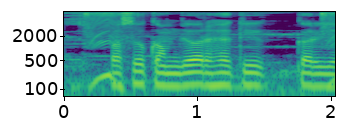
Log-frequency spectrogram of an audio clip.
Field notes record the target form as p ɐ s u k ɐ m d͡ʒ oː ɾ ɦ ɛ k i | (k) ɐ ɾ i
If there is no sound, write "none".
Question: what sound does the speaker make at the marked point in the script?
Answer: k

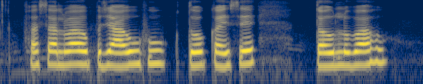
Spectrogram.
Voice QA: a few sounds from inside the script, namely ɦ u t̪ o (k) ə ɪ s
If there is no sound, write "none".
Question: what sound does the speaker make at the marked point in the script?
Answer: k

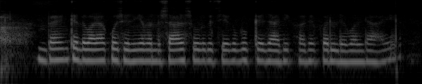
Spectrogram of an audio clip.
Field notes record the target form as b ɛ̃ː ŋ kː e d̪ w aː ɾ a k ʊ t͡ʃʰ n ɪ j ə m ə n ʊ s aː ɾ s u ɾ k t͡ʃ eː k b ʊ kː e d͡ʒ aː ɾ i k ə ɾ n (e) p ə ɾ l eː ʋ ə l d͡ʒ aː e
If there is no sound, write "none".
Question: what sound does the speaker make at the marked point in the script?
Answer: e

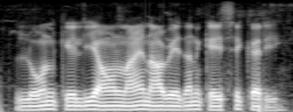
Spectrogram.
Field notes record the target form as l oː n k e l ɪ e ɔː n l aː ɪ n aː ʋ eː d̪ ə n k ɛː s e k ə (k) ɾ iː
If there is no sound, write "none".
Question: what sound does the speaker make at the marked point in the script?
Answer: none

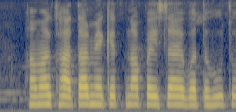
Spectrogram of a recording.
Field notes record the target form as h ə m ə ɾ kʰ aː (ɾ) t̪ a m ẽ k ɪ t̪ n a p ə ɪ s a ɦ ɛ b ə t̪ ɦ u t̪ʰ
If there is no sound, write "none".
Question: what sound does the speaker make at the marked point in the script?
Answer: none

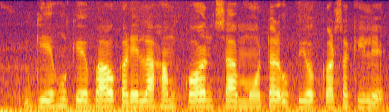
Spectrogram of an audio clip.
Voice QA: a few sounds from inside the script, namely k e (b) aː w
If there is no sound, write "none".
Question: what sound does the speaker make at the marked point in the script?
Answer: b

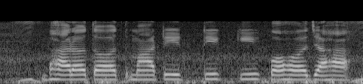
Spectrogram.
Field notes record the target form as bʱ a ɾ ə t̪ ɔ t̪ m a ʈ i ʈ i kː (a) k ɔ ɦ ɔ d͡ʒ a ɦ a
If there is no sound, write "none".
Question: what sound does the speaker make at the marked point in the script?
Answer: i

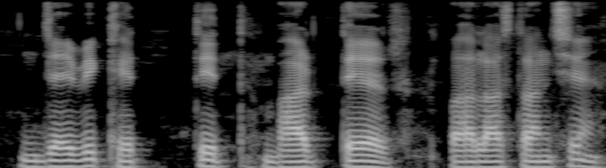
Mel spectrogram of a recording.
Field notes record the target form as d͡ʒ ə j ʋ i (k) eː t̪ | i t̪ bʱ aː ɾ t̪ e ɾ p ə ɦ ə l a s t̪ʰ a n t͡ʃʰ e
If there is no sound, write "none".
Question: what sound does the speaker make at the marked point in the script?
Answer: kʰ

